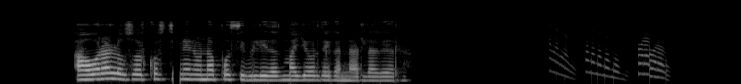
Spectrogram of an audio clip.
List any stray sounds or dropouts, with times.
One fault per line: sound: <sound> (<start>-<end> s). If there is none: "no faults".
sound: dropout (1.7-1.8 s)
sound: chirp (5.5-6.7 s)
